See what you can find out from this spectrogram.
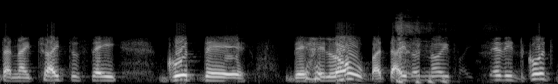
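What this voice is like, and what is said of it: Soothing Chilean Spanish accent. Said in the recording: “I love your accent. ... Is it Romanian ... Spanish, Chile. ... It's so soothing to listen to it.”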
